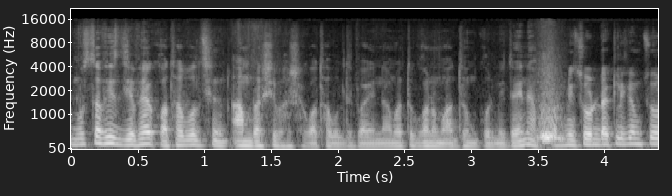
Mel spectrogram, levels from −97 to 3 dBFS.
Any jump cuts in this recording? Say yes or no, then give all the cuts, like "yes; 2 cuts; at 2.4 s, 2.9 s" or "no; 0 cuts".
yes; 2 cuts; at 1.2 s, 3.6 s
